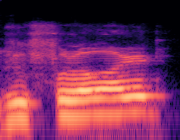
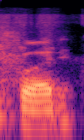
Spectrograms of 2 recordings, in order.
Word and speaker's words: Gruffudd: I meant the Ian Groof. Ian Groof. How do you say his name? Ian Gruffudd. You Ian got it. Gruffudd.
